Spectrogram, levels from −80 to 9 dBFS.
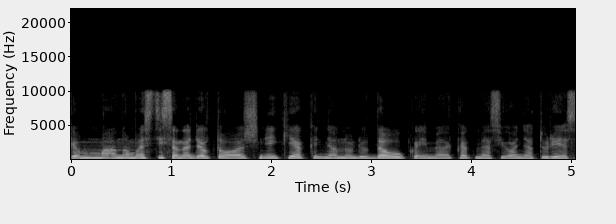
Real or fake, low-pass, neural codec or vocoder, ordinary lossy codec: fake; 9.9 kHz; vocoder, 22.05 kHz, 80 mel bands, WaveNeXt; MP3, 96 kbps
